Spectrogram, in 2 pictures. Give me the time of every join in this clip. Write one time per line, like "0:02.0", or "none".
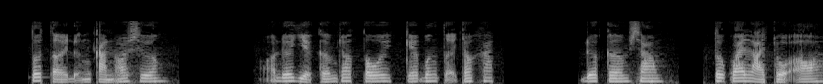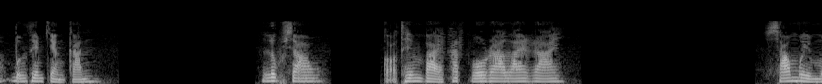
none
